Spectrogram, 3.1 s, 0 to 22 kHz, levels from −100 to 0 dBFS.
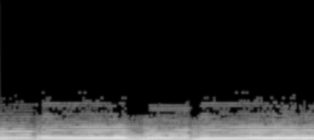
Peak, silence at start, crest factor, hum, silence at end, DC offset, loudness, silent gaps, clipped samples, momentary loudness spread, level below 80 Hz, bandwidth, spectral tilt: -4 dBFS; 0 s; 10 dB; none; 0 s; under 0.1%; -15 LUFS; none; under 0.1%; 5 LU; -28 dBFS; 6.2 kHz; -7 dB/octave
